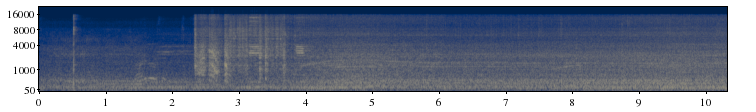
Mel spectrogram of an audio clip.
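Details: Toyota 4Runner engine cranks and catches, then settles into an uneven idle with an irregular stumble in the beat, a constant misfire; airflow meter (MAF sensor) suspected, not confirmed.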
